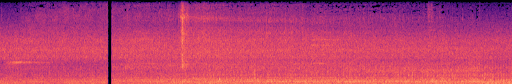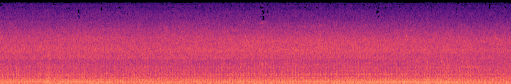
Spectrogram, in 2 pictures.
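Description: Steady mechanical drone with a constant hum, like a running engine or machinery, with a brief dropout about two seconds in. A deeper rumble comes in about halfway through and stays.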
